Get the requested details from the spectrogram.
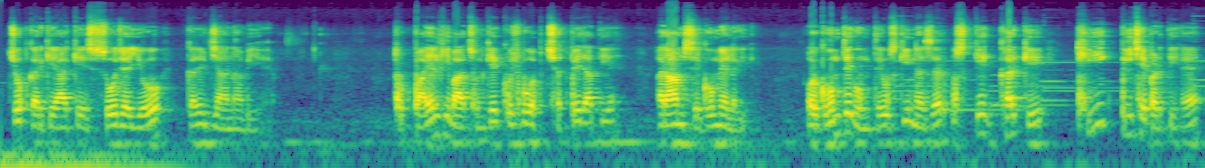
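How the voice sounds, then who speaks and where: A man with a fairly low voice narrates a spooky tale in a relaxed, conversational way. He drops English words into his sentences and voices the characters' lines himself. Soft music plays faintly behind him. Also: poor audio. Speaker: storyteller. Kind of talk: casual spoken horror story.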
